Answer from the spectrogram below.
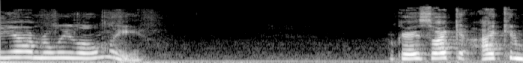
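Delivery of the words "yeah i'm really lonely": lonely statement. Shown as a demonstration. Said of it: "I say".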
